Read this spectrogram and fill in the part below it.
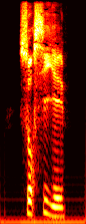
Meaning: to frown
- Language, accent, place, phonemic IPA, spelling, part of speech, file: French, France, Lyon, /suʁ.si.je/, sourciller, verb, LL-Q150 (fra)-sourciller.wav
